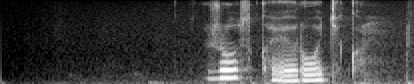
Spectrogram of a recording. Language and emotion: Russian, sad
